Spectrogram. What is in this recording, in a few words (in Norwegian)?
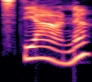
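"stjerne", Norwegian; talkbook; med bokstavnavn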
